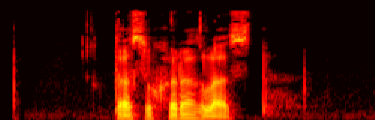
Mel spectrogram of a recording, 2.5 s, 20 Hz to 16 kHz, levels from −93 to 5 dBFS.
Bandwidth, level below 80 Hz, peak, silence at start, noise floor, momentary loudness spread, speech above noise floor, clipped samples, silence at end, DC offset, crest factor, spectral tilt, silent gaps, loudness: 11.5 kHz; -56 dBFS; -8 dBFS; 0.75 s; -65 dBFS; 10 LU; 38 dB; under 0.1%; 0.85 s; under 0.1%; 22 dB; -4.5 dB/octave; none; -27 LUFS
